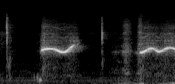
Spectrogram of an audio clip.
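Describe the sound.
Two short, flirtatious whistles from a person, each a bright, slightly wavering tone lasting under half a second, separated by a brief pause with small clicks and breaths.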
